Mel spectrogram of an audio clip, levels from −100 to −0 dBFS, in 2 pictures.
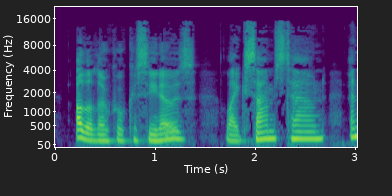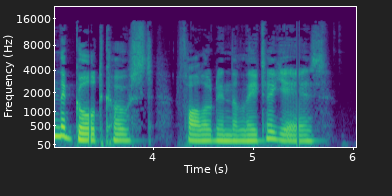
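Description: At 3.35 s, just after "and the", the speech drops to silence for about 23 ms and resumes at 3.38 s. A second gap follows at 5.43 s, lasting about 25 ms until 5.46 s. Each sounds like a sudden hard dropout, not a fade. The pattern points to a Bluetooth stall, likely caused by interference. Packets arrived late, the receiving buffer emptied, and playback paused until the delayed audio caught up.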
